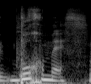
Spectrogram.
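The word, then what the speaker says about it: Buchmesse: Alors, je ne sais pas le prononcer, c'est Bourgmesse. – Voilà, c'est ça exactement.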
